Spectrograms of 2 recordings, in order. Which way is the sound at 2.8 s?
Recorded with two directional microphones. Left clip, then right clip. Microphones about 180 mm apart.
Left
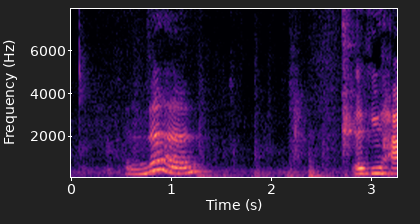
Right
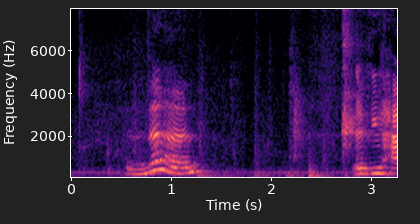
50° left (ahead or behind).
